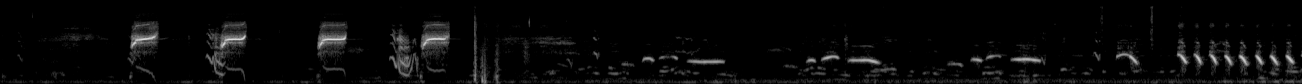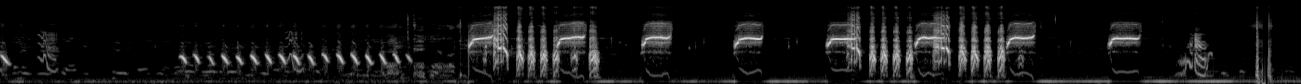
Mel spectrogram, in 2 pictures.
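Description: Alexandrine parakeets and a caged grey francolin calling. First come four loud, sharp high calls about a second apart, then soft warbling, then two bursts of fast, even chatter at about nine notes a second. Near the end comes a run of loud high calls.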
